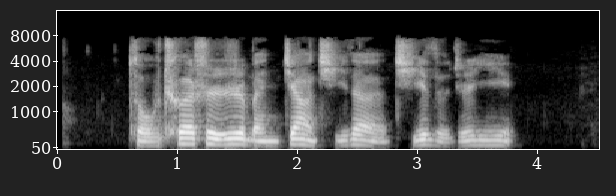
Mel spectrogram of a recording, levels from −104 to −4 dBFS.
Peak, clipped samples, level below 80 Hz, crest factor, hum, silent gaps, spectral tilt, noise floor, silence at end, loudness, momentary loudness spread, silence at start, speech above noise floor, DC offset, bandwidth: -2 dBFS; under 0.1%; -60 dBFS; 18 dB; none; none; -4 dB/octave; -77 dBFS; 0.75 s; -18 LUFS; 12 LU; 0.6 s; 60 dB; under 0.1%; 8 kHz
